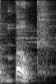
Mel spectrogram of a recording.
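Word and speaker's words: bokeh: recently about a technique called uh Boke I think that's how it's pronounced because it's not broke there's no r in it and I guess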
